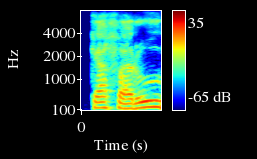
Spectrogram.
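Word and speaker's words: كفروا: in this one here when you add a wow an alif that alif is just there maybe for separation purposes you don't pronounce it they all wrote okay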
